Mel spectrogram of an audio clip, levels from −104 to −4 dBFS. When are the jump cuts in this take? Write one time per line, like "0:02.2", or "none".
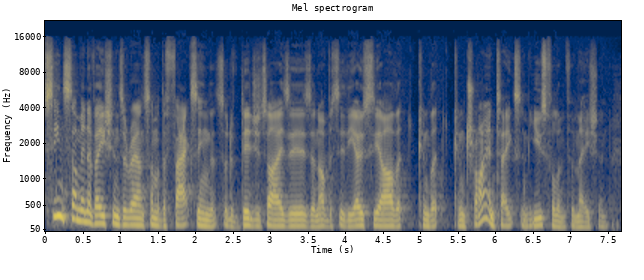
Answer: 0:05.1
